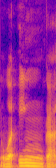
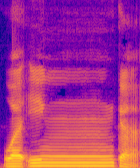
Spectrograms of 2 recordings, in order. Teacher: langsung kepada makhraj huruf ka yang di mana kaf makhrajnya pangkal lidah kita di pangkal lidah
